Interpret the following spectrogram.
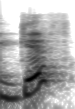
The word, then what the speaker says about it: GIF: um there are see gif as in gift i guess i'm just gonna have to retrain how to say it i think that's the proper way but so many cool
